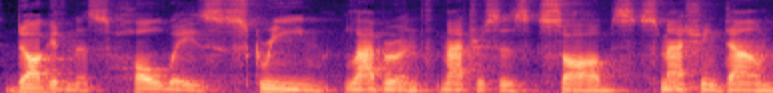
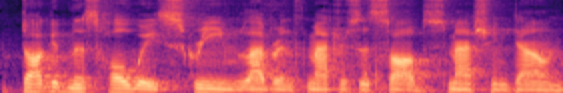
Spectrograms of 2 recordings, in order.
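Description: First: The words are read slowly. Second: The words are read quickly.

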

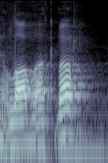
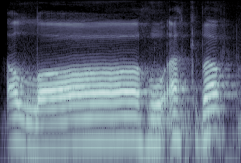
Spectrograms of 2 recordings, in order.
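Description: First: The phrase is said short and fast. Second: The phrase is stretched out and drawn long. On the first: The takbir accompanies coming back up. "it's a quick one" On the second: The takbir accompanies going all the way down. "they elongate the takbir"

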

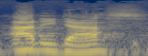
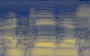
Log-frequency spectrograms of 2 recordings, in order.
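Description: First: It is said with a British accent. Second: It is said with an American accent.

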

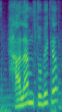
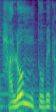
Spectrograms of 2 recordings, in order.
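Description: First: The vowel after the l is a. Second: The vowel after the l is u. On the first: The speaker saw the listener in a dream. The speaker calls it right. "حلمت بك صحيح" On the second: The speaker became forbearing toward the listener. The speaker calls it wrong. "لكن لا تقل حلمت بك ... معناه أنك صرت حليما به"

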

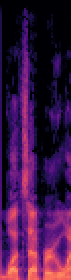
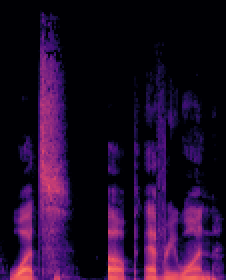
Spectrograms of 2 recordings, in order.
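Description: First: It is said with enthusiastic, high energy. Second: It is said with flat, low energy.

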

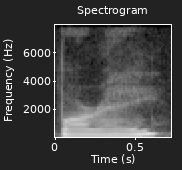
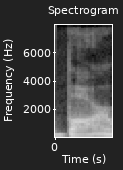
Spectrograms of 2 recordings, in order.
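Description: First: The word is said as two syllables. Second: The word is said as one syllable. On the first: The speaker calls it wrong. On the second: The speaker calls it right.

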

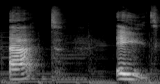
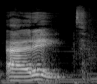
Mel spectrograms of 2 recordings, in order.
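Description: First: The two words are said separately. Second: The two words are blended into one.

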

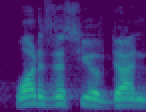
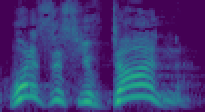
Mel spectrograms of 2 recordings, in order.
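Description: First: It sounds like a curious request for information. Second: It sounds like an emphatic, accusing rebuke.

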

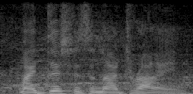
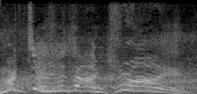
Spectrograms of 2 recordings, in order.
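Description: First: It is said in a polite tone. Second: It is said in an angry tone.

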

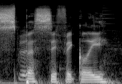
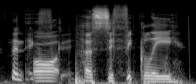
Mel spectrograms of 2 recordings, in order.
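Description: First: The word starts with an sp sound. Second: The word starts with a plain p sound. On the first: The speaker calls it right. "Come on, guys. It's specifically" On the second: The speaker calls it wrong. "that is annoying. And pacifically"

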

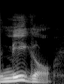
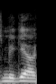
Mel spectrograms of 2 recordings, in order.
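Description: First: The name is said to rhyme with beagle. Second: The name is said not rhyming with beagle. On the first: The speaker calls it wrong. "sounded it out, and she came up with Meagle" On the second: The speaker calls it right. "no, it's Miguel"

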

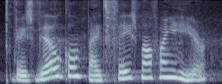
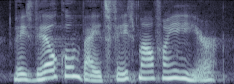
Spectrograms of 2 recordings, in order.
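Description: No difference in how they are said.

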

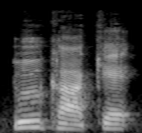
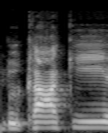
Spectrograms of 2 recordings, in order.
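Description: First: The word is said with Japanese-style sounds. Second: The word is said with English-style sounds. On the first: The speaker calls it right. "It's bukkake" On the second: The speaker calls it wrong. "I've heard people say bukkake and stuff like that"

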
